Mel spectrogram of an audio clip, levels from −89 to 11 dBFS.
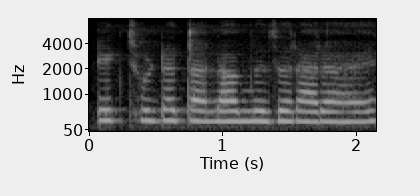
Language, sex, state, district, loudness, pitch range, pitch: Hindi, female, Bihar, Saharsa, -28 LUFS, 265-285 Hz, 275 Hz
